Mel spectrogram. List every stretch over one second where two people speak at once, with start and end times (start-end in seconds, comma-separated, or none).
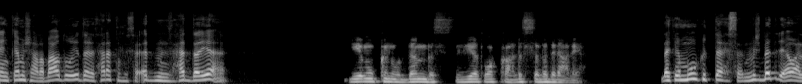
none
